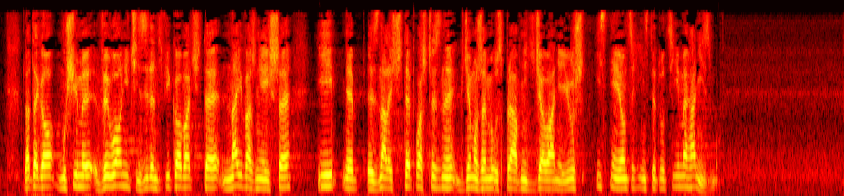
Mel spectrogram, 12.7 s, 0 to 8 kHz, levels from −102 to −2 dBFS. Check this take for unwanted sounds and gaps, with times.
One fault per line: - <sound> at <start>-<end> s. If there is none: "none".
none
